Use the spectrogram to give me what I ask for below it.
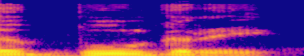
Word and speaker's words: Bulgari: That's why I had to correct myself and say Bulgari. Because some people would be like, that's not how you pronounce it.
